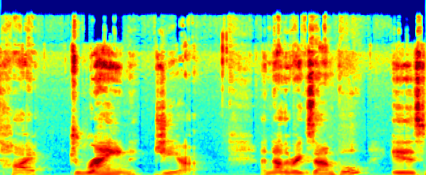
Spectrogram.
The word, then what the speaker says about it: hydrangea: So for example, hydrangea, because it has got more than 3 syllables, the 3rd syllable from the end is the D-R-A-N, the dran. So it's hydrangea.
